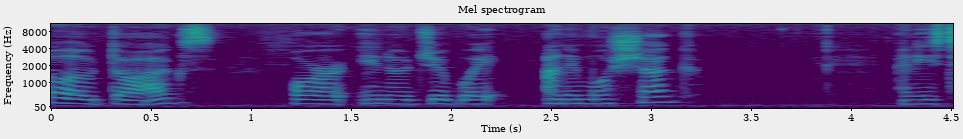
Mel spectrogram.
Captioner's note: speaks Ojibwe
